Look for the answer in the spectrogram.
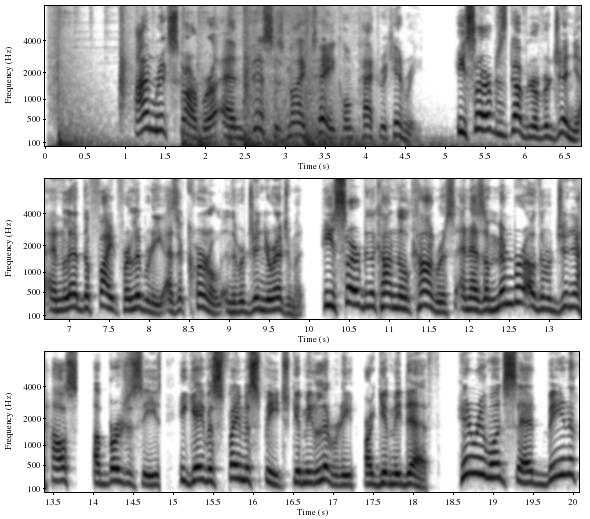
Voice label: Radio Spot; Patrick Henry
